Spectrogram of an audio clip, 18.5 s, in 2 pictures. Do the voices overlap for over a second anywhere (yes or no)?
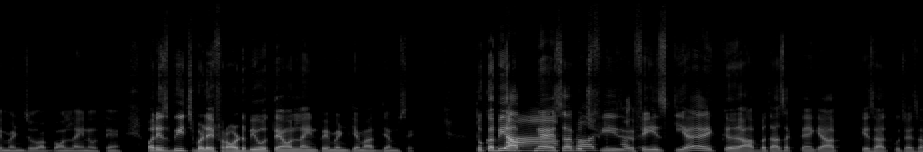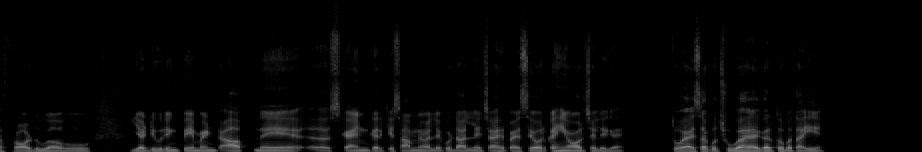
yes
